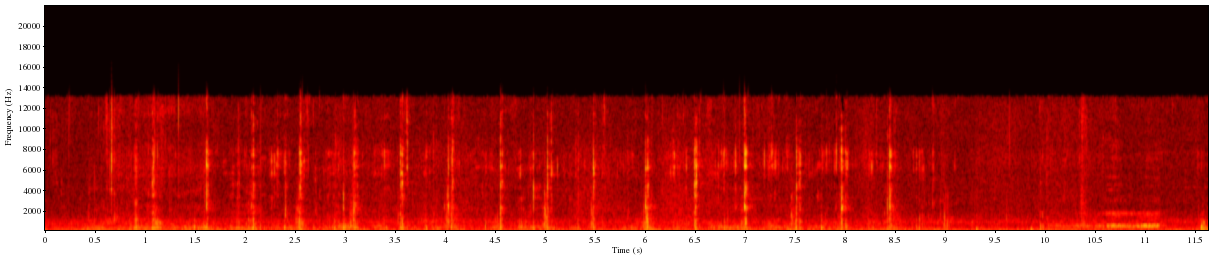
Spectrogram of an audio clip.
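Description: Close-up chewing of a shawarma wrap: a string of small wet clicks and smacks of the mouth. Near the end she drinks from a glass, with a short steady-pitched swallowing sound.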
